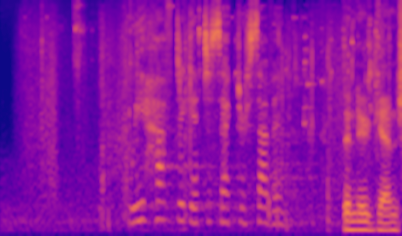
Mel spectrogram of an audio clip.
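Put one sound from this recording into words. A young woman speaks softly and urgently.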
